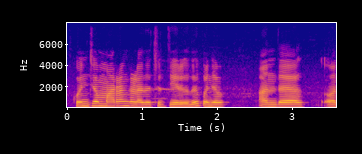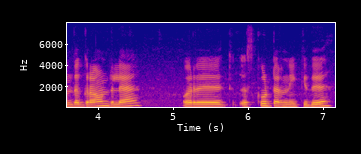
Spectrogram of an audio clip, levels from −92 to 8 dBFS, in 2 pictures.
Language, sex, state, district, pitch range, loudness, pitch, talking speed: Tamil, female, Tamil Nadu, Kanyakumari, 175-190 Hz, -13 LUFS, 180 Hz, 100 wpm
